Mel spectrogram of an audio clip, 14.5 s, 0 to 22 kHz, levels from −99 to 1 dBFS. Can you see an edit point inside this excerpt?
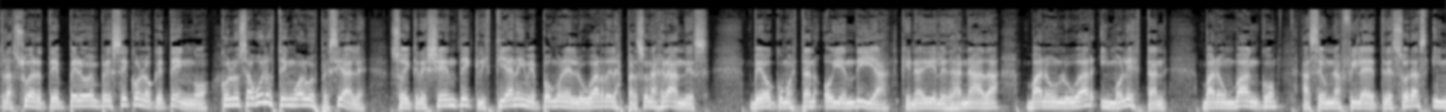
yes; 1 cut; at 2.2 s

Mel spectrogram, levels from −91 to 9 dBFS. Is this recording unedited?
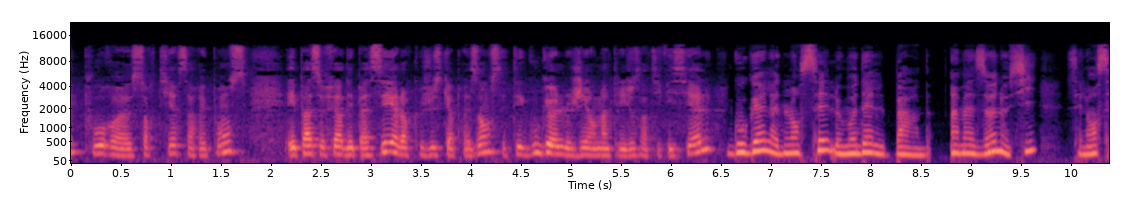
no; 1 cut; at 7.1 s

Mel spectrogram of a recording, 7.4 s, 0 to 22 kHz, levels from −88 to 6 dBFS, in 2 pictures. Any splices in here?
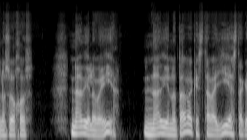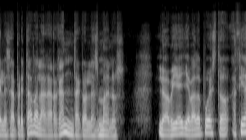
yes; 1 cut; at 1.0 s

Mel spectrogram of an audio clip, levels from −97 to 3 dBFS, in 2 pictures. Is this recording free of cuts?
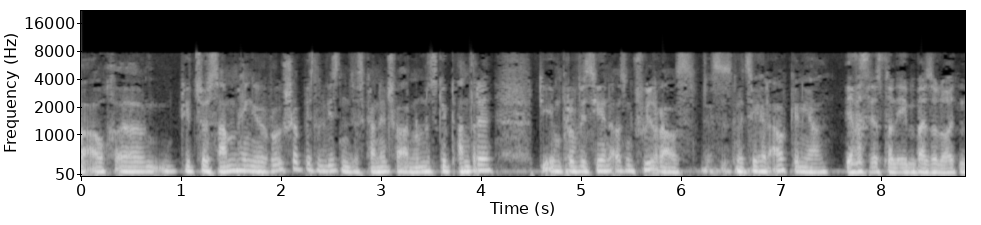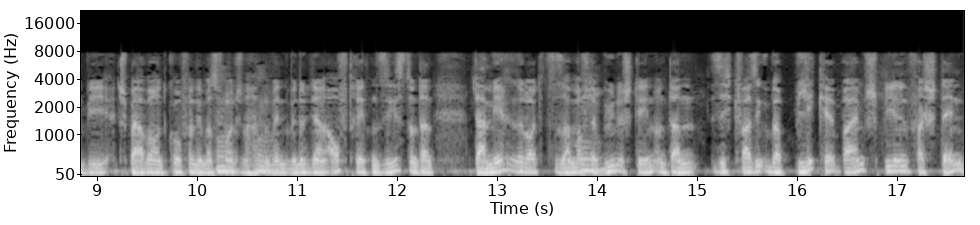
no; 3 cuts; at 7.9 s, 10.9 s, 15.1 s

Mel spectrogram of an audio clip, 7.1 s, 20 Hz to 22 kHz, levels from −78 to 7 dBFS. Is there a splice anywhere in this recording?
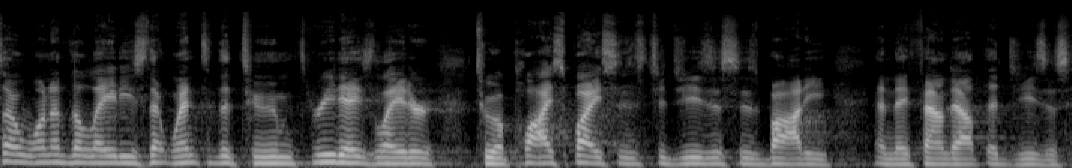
no; 0 cuts

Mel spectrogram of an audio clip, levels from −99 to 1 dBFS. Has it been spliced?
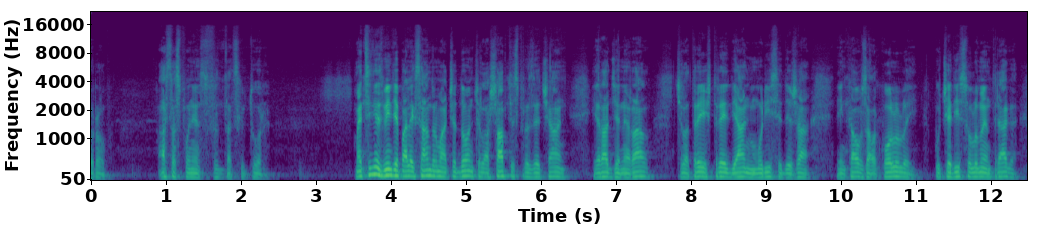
no; 0 cuts

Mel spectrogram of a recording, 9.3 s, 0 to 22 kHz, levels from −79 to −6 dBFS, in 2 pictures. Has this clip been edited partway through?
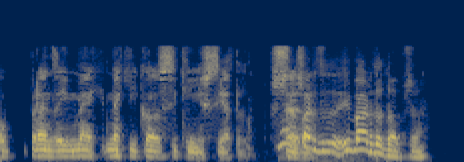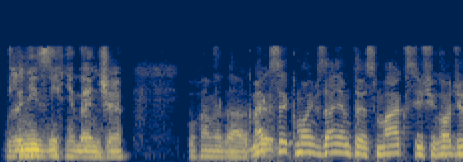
yes; 2 cuts; at 4.5 s, 7.1 s

